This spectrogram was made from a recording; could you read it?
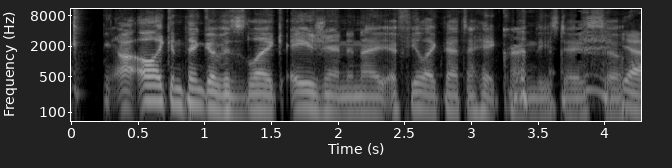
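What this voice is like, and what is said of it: Usual voice. Nothing is said of it.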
